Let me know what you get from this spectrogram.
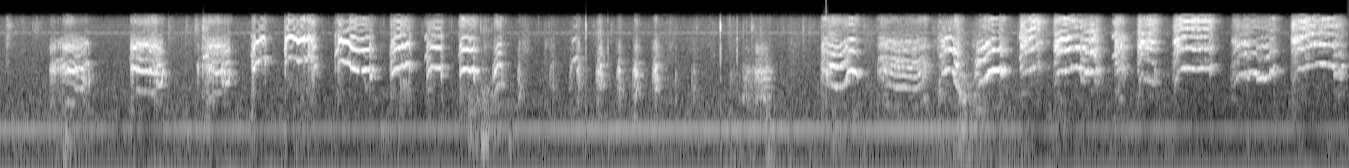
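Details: Teacup Poodle puppy named Komugi, nine days in her new home, demanding to be let out: rapid series of high, wavering whining yips and cries, nearly continuous with brief gaps, a steady low hum underneath.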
